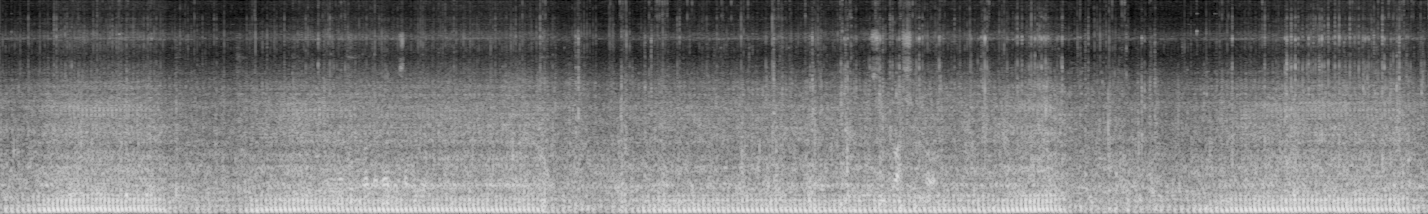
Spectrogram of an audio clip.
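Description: A vehicle's engine rumbles steadily while driving.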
